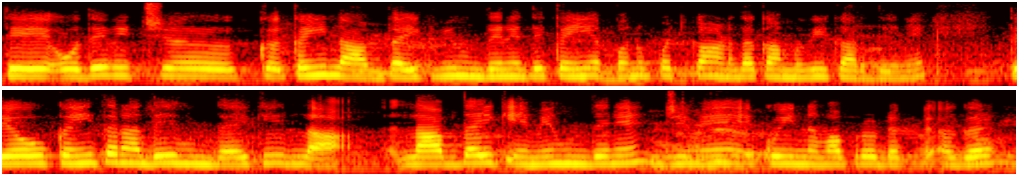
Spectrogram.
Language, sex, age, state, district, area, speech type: Punjabi, female, 18-30, Punjab, Patiala, rural, spontaneous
